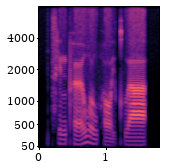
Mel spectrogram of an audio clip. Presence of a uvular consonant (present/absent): absent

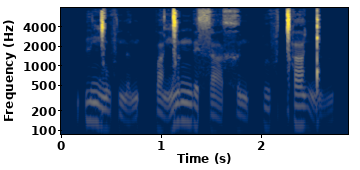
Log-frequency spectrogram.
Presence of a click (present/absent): present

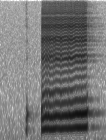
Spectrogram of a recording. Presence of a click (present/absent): absent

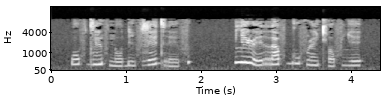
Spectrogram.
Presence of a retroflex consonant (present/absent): present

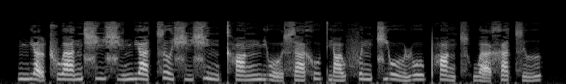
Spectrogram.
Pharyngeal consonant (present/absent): absent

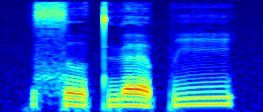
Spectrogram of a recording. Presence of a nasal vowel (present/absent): absent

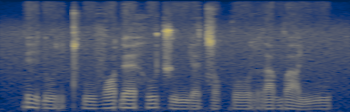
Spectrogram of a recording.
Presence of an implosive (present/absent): present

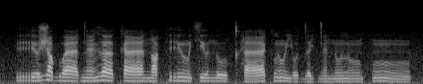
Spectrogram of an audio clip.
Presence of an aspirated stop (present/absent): present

